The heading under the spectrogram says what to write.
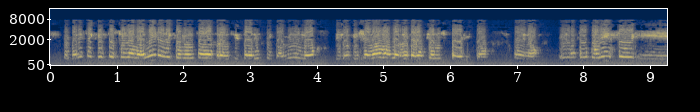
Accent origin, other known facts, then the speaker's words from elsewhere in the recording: Buenos Aires, Argentina; Yo nací en Buenos Aires, mi madre se fue acá llevándome a mí en su panza, y bueno, me crié en Buenos Aires y estudié en Buenos Aires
